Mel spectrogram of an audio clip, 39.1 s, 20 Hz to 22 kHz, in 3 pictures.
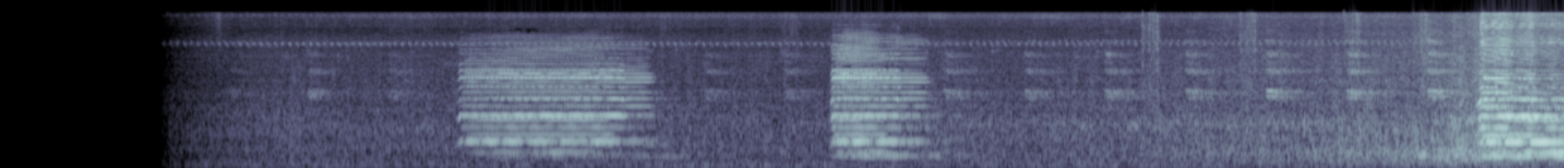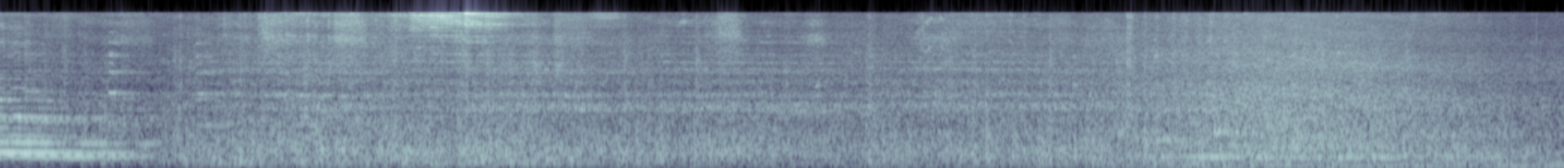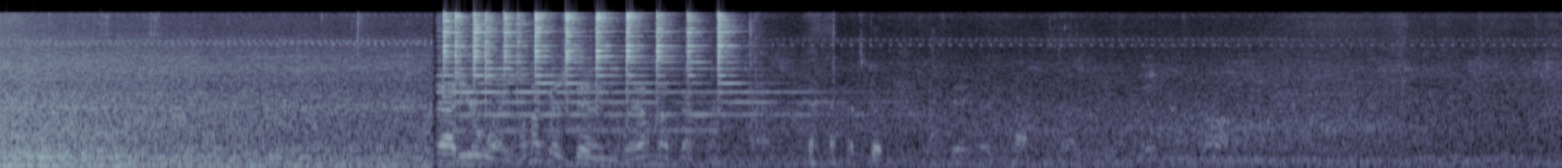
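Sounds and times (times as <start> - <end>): train wheel and rail noise: 1.5 - 39.0
train horn blast: 3.8 - 5.8, 6.9 - 8.0, 12.3 - 14.5, 22.7 - 23.8.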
